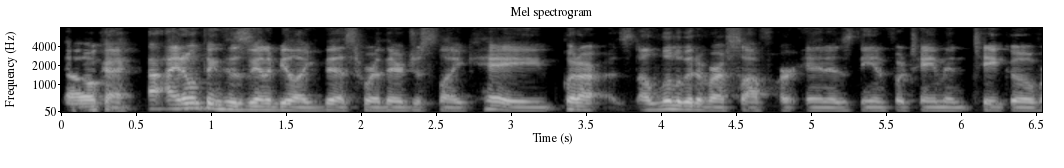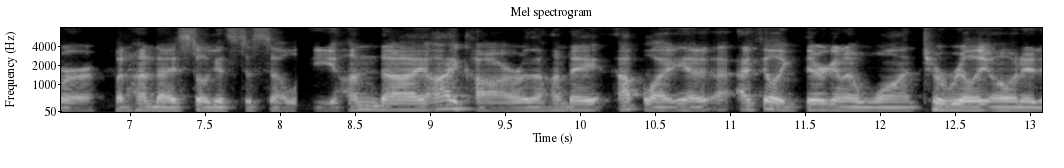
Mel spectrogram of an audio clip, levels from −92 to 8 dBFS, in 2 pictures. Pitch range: 95-155 Hz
